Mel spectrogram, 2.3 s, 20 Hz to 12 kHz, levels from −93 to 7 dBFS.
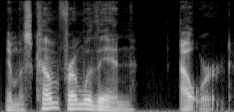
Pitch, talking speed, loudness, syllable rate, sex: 105 Hz, 155 wpm, -17 LUFS, 4.4 syllables/s, male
